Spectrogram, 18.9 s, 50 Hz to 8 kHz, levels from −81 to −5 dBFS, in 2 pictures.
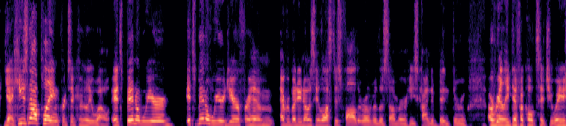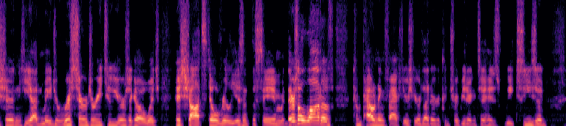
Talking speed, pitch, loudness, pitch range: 205 wpm, 155 Hz, -24 LUFS, 135-175 Hz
